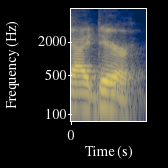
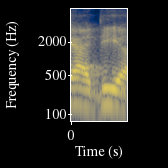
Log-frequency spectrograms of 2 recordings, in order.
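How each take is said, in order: First: Idea as eye-DEAR with an r; his idea. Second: Idea as eye-DEE-uh; standard idea. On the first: Showing viewers his own way, eye-DEAR. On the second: The way he doesn't say it, eye-DEE-uh. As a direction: say idea ending in uh. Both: Shown as a demonstration. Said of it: "I say idea".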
